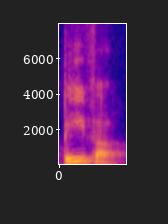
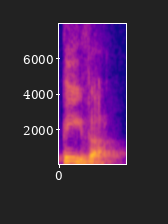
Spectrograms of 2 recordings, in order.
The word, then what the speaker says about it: Belvoir: know if you're aware, it's pronounced Beaver.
